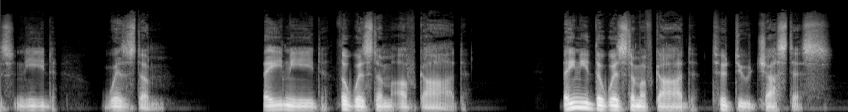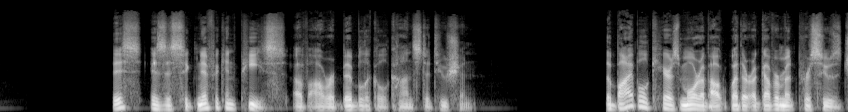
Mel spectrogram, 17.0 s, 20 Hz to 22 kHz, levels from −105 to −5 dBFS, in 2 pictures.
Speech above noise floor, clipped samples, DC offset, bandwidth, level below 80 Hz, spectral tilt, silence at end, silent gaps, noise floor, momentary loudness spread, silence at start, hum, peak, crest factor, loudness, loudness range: 60 dB; under 0.1%; under 0.1%; 12.5 kHz; -50 dBFS; -6.5 dB/octave; 0 s; 2.09-2.62 s, 5.06-5.31 s, 5.49-5.59 s, 8.76-9.60 s, 13.64-14.53 s; -82 dBFS; 12 LU; 0 s; none; -4 dBFS; 20 dB; -22 LUFS; 6 LU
